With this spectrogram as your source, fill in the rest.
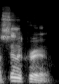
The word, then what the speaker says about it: Sennacherib: Uh uh Sennacherib. And when Hezekiah saw Sennacherib was coming Sennacherib, remember Sennacherib, that Hey, that was talking crazy.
